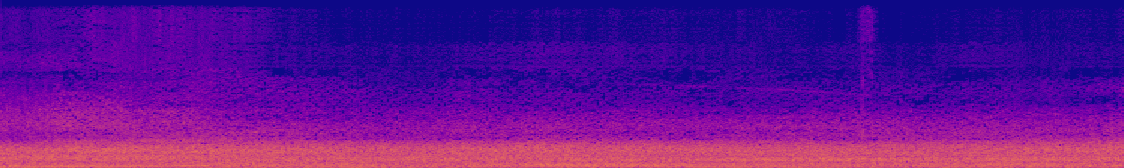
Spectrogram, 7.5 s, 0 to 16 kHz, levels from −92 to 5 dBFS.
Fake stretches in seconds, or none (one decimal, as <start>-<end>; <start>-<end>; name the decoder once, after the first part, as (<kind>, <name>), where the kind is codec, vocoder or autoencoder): 0.5-1.4 (autoencoder, DAC-VAE); 6.6-7.1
